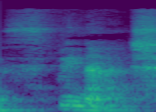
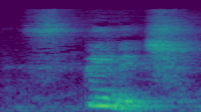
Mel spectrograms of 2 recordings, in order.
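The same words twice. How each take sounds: First: स्पिनच as spi-naach, long final vowel; common mispronunciation. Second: स्पिनच as high-pitched spee-nich; short nich ending on स्पिनच, first syllable high; correct pronunciation. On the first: Teacher quoting what many people say, spi-naach mispronunciation. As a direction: end स्पिनच on an open naach. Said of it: "ये गलत है". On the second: Teacher giving the original pronunciation, spee-nich demonstration. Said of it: "इसका original pronunciation". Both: Shown as a demonstration.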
